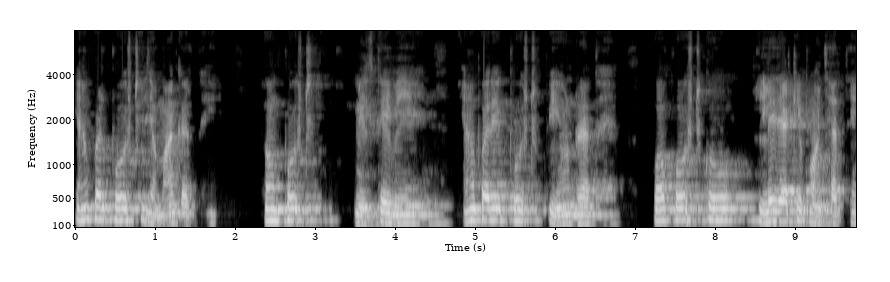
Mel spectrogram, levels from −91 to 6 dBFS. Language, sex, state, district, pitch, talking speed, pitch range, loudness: Hindi, male, Bihar, Saran, 160 Hz, 155 wpm, 130-170 Hz, -14 LUFS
